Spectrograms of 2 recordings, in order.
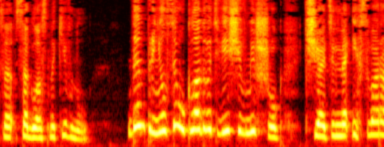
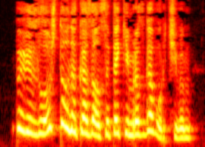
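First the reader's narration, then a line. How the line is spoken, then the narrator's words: Snorting. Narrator (Russian): хмыкнула Нед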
